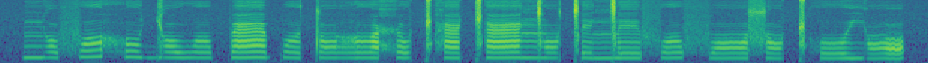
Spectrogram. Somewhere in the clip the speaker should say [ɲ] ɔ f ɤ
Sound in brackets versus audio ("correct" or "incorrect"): correct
